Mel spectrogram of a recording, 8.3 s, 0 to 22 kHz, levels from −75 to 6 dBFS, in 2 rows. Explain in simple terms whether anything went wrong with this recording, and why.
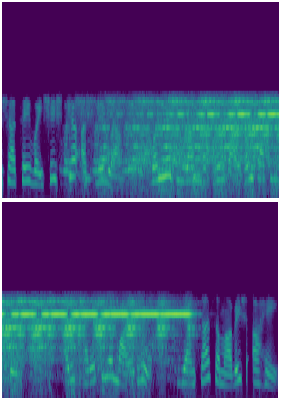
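Feedback howl runs from 0.87 to 7.42 s. Two devices on the same call pick each other up, so the sound circles between loudspeaker and microphone and grows with each pass. It becomes a whistle around 2 kHz, pulsing roughly every 0.4 seconds, that ends up louder than the speech.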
